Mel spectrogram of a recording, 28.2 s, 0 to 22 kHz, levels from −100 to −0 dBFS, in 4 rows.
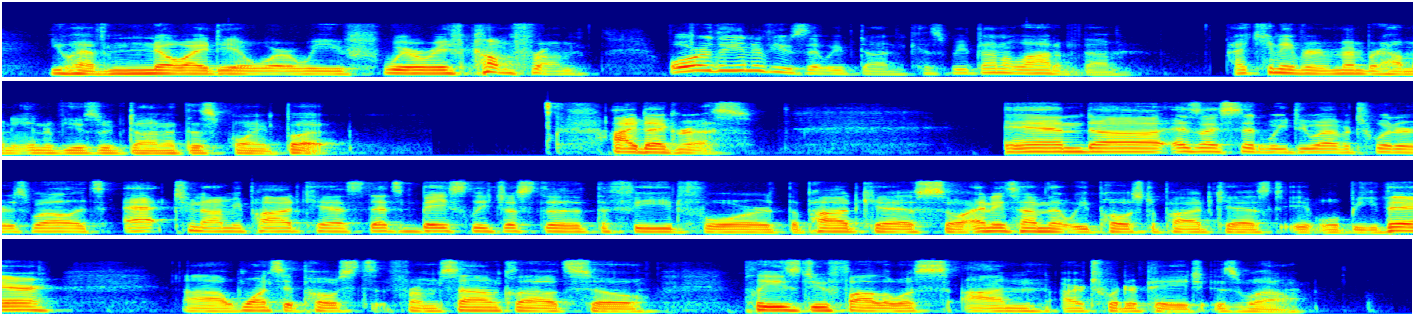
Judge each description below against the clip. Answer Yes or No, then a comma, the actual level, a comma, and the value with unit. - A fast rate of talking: No, average, 195 wpm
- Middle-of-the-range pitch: No, low, 130 Hz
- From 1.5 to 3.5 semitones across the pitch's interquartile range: No, average, 4.3 semitones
